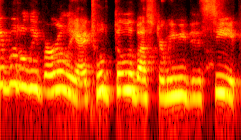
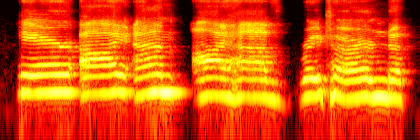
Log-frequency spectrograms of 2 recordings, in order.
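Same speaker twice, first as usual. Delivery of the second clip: very loud, terrifying, booming voice through a mask; 9 dB louder than usual. Entering in a full hazmat suit, speaking through the mask: Vader-like terrifying voice. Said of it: "the voice is Vader-like and terrifying".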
